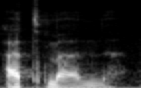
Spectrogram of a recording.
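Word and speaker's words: Âtman: faire une recherche tu vois c'est latman ça s'écrit a accent circonflexe t m a n Atman et qu'est-ce qui est dit B c'est le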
